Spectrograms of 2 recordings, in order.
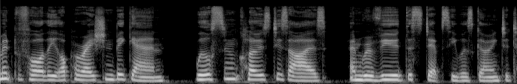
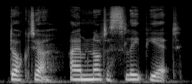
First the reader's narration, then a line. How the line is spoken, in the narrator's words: the patient awoke and murmured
